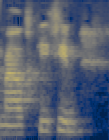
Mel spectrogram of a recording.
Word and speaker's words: Maot Chitim: First of all, Mount Shittim, or as we pronounce it, Mount Shittim, it's pronounced different ways. It's a Hebrew word, and it means money for wheat, actually.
